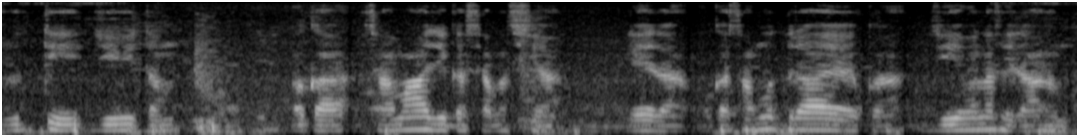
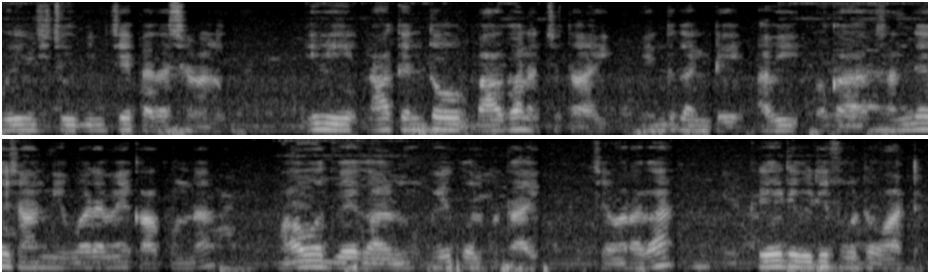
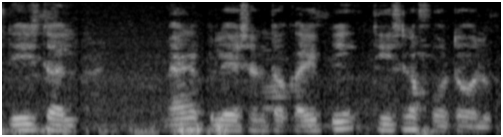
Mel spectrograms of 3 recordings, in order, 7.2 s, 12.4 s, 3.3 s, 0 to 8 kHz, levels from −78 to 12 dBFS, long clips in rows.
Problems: constant background noise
